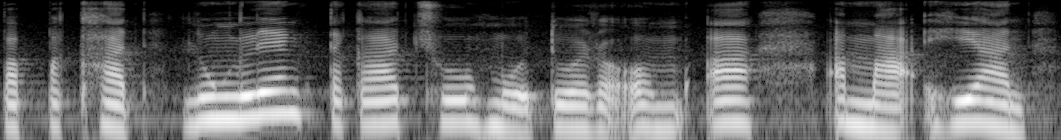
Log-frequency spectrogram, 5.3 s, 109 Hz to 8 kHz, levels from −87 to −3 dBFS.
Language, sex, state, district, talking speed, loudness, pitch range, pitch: Mizo, female, Mizoram, Aizawl, 160 wpm, -16 LUFS, 160-185 Hz, 180 Hz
